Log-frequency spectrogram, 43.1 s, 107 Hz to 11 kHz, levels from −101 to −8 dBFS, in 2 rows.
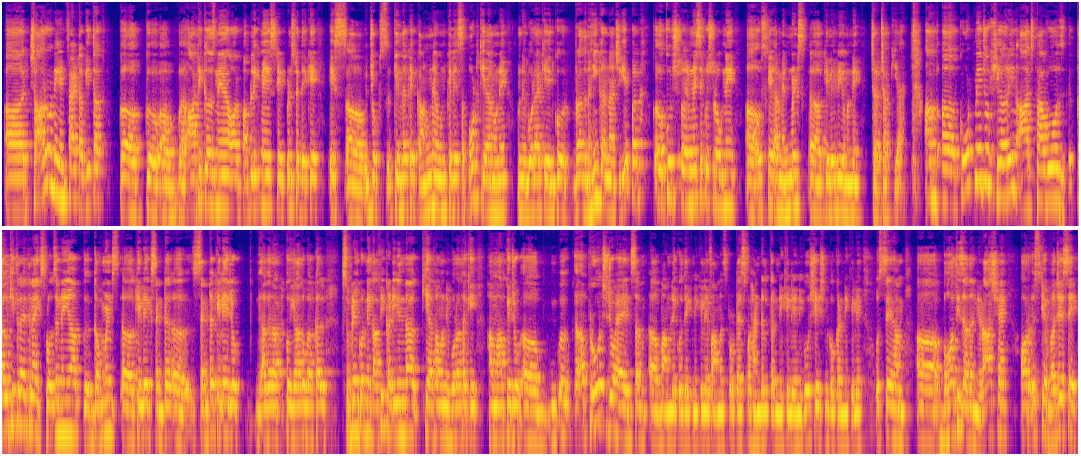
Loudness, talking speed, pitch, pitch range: -18 LUFS, 175 wpm, 145 Hz, 135-160 Hz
